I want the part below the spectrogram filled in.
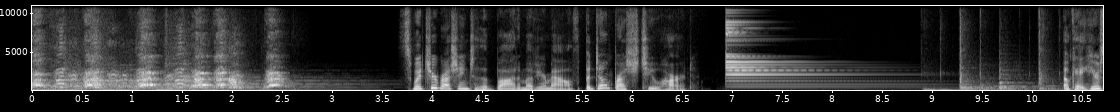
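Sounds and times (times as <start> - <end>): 
several dogs barking: 0.0 - 2.7
speech: 3.8 - 6.7, 10.3 - 10.6.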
